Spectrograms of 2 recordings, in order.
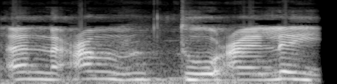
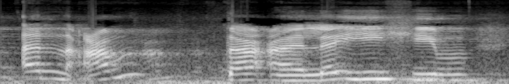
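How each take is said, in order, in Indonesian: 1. Kata pertama diakhiri vokal 'u'. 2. Kata pertama diakhiri vokal 'a'. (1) "Kita bacanya diganti domah atau kasrah" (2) "Itu kan an'amta alaihim"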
